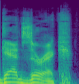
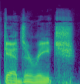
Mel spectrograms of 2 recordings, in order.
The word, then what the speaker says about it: Gadzuric: name is Grimmer, but Dan Gadzurich way back in the day was a basketball player and it was Dan Gadzurich for years and years and years and years. And then like seven, eight years later, one day he just went to a I don't remember if it was a podium or a locker room interview. He's like, "By the way, it's a it's Gadser Reach."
